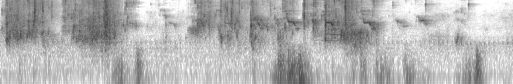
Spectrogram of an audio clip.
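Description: Hands and feet splashing and sloshing in shallow muddy water, in irregular bursts, as fish are groped for by hand.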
